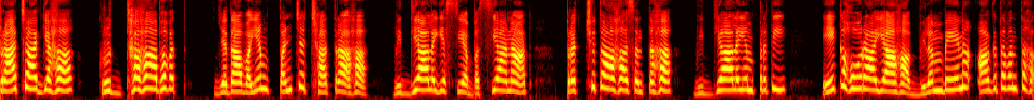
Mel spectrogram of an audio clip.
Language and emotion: Sanskrit, angry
